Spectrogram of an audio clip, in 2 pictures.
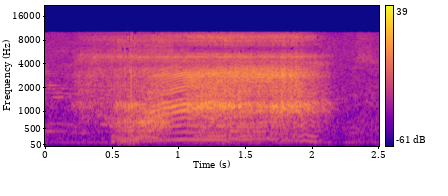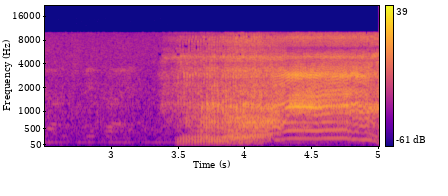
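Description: Two loud, buzzing, vibrating breaths with a quiet pause between them: snoring.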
